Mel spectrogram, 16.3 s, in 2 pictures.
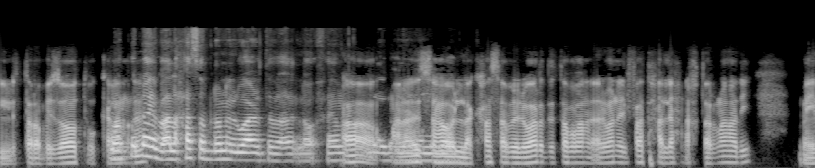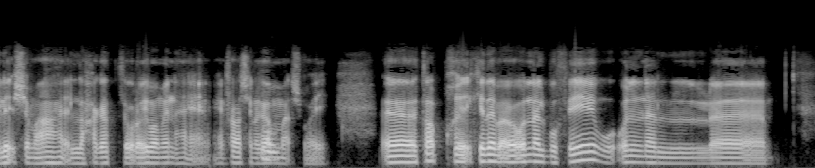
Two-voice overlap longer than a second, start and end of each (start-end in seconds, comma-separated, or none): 3.4-4.7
